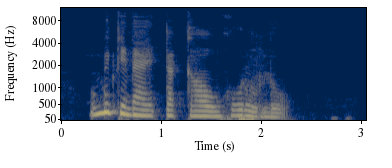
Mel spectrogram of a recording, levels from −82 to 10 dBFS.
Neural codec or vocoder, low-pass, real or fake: codec, 44.1 kHz, 3.4 kbps, Pupu-Codec; 10.8 kHz; fake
